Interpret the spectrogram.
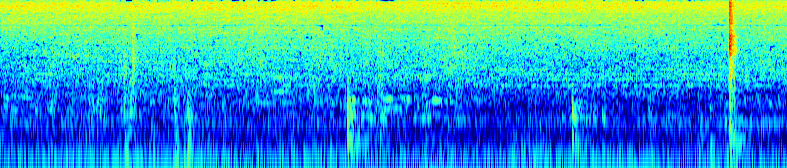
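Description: Steady low rumble of a railway sleeper carriage, with a few light knocks and one sharp click about nine seconds in.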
